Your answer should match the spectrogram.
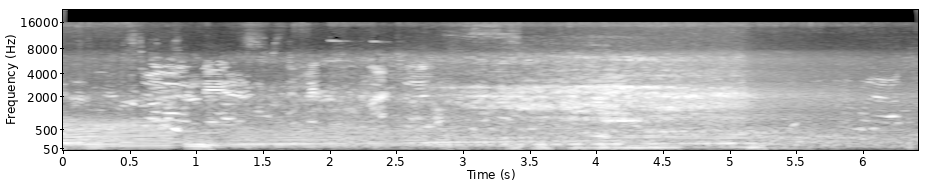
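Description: Busy street-market background: people talking and a motor vehicle running close by, its noise swelling from about halfway through and cutting off shortly before the end.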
